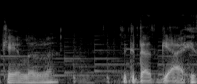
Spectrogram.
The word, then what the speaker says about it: Caleb: Caleb, not Caleb. Caleb.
